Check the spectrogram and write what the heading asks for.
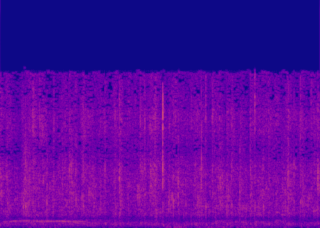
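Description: An audience applauding: steady, dense clapping that holds at an even loudness for a few seconds, with a faint whistle near the start.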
